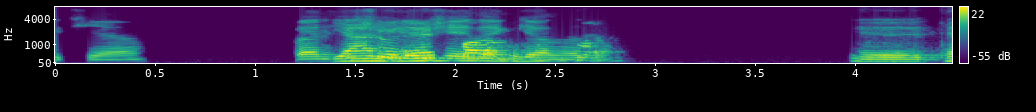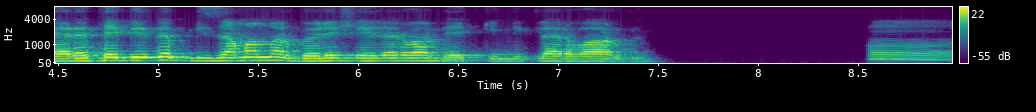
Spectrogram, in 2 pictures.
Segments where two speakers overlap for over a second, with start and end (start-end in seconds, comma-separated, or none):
1.4-2.8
